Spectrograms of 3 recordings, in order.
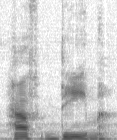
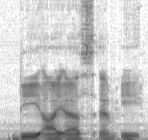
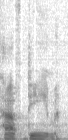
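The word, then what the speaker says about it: half disme: you wondering it's pronounced half deem d i s m e it's like a dime with an s in the middle of it some people would say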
